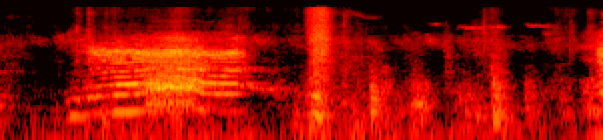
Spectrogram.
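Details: Young goat kids: one long quavering bleat lasting over a second, followed by soft rustling and scattered knocks.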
